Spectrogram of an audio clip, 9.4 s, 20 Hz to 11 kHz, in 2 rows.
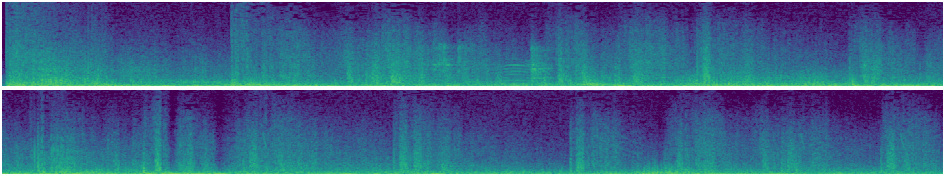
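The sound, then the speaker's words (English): The opening artillery barrage of the Battle of Vimy Ridge at 5:30, 983 guns and mortars firing: a continuous rumbling roar of overlapping booms with frequent sharp blasts punching through, loud and unbroken throughout, with no voices. “983 guns and mortars erupted with an earth-shattering roar.”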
